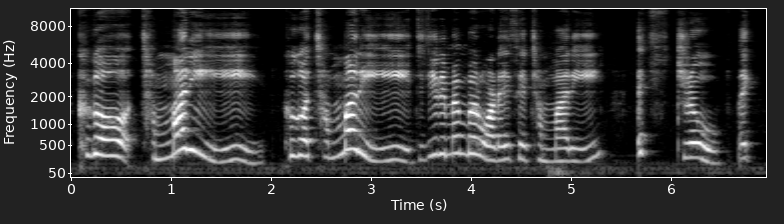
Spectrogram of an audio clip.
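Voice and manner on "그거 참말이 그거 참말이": Cholla ajumma. Retold or imitated. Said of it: "or else".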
